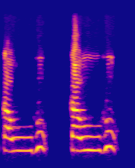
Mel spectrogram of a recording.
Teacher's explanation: If consonant is combining with au, then the visarga will end with the hu sound.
